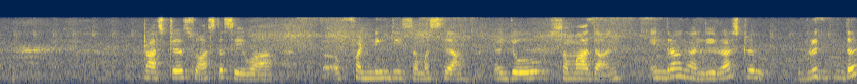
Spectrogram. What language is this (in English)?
Sindhi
